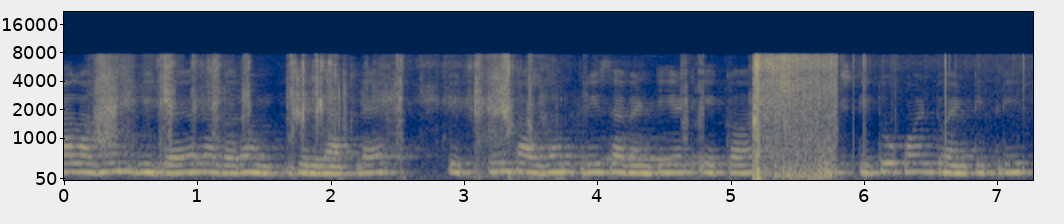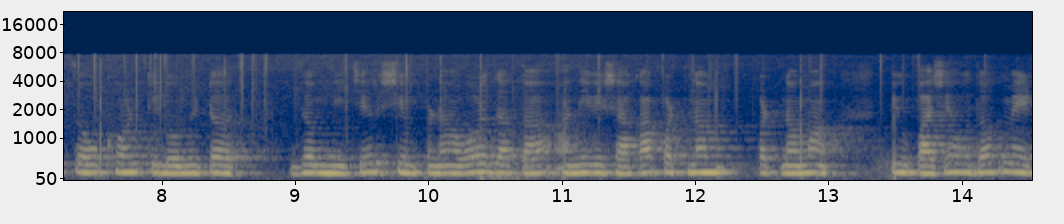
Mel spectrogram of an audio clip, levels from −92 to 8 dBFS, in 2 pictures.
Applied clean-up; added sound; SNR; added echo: none; Fire; 4 dB; reverberation time 0.9 s.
